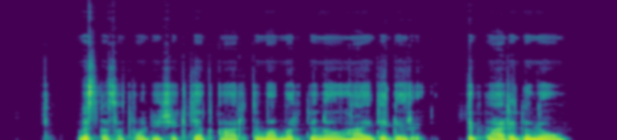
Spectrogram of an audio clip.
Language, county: Lithuanian, Šiauliai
